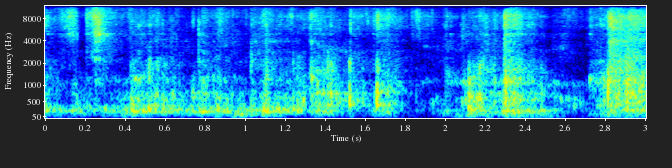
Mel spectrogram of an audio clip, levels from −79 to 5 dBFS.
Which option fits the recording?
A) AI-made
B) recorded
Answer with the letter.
A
